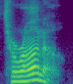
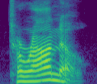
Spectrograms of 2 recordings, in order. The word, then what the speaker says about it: Toronto: the correct pronunciation is the second T is silent it's Toronto Toronto whenever I hear people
